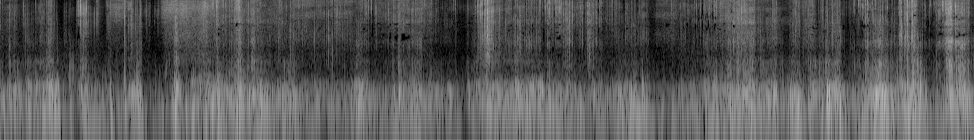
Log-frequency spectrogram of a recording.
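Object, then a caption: Block of ice. Long pointed nails scratch across the top and sides of a large, solid, clear ice block resting on a fabric surface. The result is a steady, dry, bright scraping hiss with a low rumbling undertone, swelling into louder rasping bursts.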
